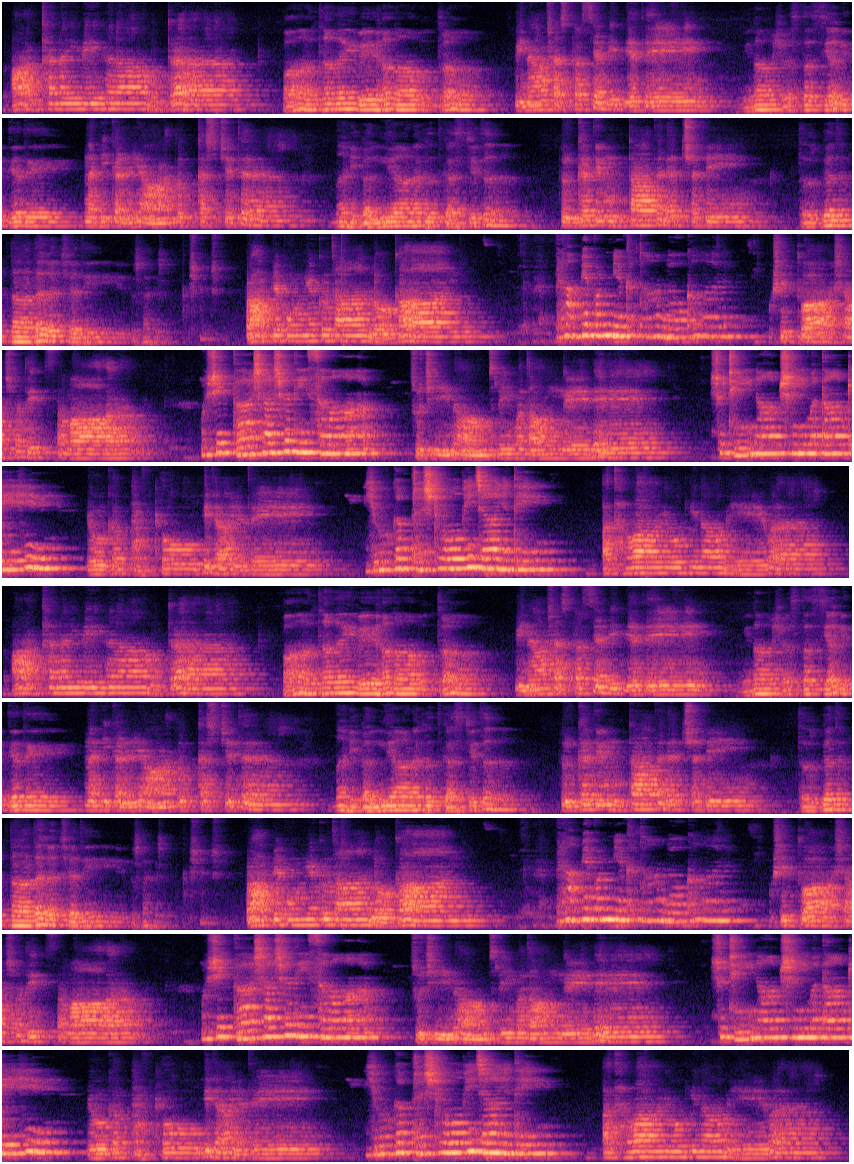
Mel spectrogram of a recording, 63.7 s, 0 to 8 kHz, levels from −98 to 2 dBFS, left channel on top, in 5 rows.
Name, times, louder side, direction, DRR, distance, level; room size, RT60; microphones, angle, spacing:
voice 1, 0.1-3.5 7.7-10.6 14.0-17.2 21.1-24.0 29.2-32.6 37.1-38.8 39.1-40.4 44.4-48.1 52.3-53.1 53.4-55.8 60.0-63.2, equal, 40° left, -2 dB, 0.5 m, -22 dB
voice 2, 4.2-7.2 11.0-13.8 17.6-20.5 24.7-27.9, right 1 dB, 40° right, -7 dB, 0.4 m, -22 dB
voice 3, 33.8-36.4 41.2-43.8 48.9-51.9 56.4-59.3, equal, 80° left, -1 dB, 0.6 m, -17 dB
2.6 x 2.3 x 2.7 m, 0.98 s
head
